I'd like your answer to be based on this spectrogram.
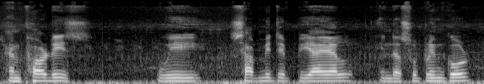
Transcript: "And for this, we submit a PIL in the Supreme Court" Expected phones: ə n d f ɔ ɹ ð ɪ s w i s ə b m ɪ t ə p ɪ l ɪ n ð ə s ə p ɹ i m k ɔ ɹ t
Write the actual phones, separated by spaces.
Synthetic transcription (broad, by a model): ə n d p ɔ ɹ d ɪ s w i s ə b m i t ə p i l ɪ n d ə s ə p ɹ i m k ɔ ɹ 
